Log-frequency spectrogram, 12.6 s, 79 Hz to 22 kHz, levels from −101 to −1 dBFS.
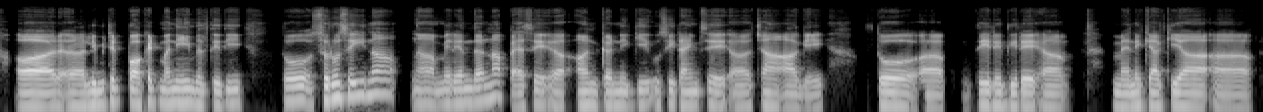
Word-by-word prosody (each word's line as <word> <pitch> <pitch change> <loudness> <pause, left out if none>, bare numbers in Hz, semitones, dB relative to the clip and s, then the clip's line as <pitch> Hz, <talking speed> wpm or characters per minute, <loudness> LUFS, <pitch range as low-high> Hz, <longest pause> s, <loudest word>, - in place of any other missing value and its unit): और 105 0 +7
अ, 105 0 +1
limited 115 +5 0
pocket 125 +2 +5
money 125 +1 +1
ही 130 - +1
मिलती 115 0 -3
थी। 120 +3 -3 0.4
तो 140 -1 +1
शुरू 155 +3 +4
से 170 +1 0
ही 185 +2 +1
ना 200 +2 +1 0.4
अ, 120 0 -1
मेरे 120 +1 -2
अंदर 130 +2 0
ना 175 +5 -1
पैसे 110 +3 -1
अ, 105 - 0
अर्न 115 +2 -2
करने 110 0 -1
की 115 0 -3
उसी 115 +1 -4
टाइम 110 0 -1
से 110 -3 +1
अ, 100 +1 -4
चाह 110 -1 0
आ 100 -1 +2
गई। 95 +1 -3 0.6
तो 110 -1 +3
अ, 95 0 -1 0.4
धीरे-धीरे 105 -2 +1
अ, 100 0 -1 0.5
मैंने 105 0 -1
क्या 105 0 +1
किया 105 -2 +3
अ, 95 -1 -2
110 Hz, 175 wpm, -24 LUFS, 105-120 Hz, 0.6 s, और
